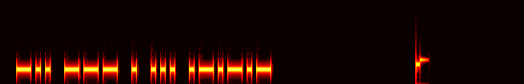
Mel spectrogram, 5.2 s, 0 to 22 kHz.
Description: Morse code, heard as a keyed tone, about 25 wpm, 700 Hz. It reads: DOES.
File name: practice / 25wpm / Sentences with 2-Word Phrases - 25wpm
